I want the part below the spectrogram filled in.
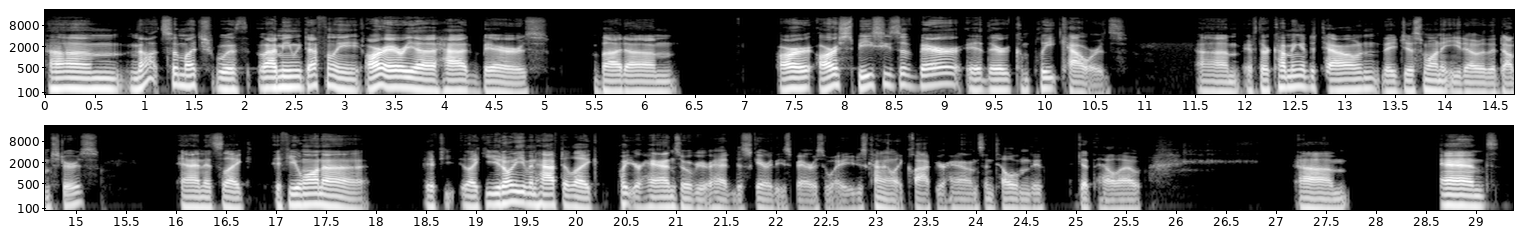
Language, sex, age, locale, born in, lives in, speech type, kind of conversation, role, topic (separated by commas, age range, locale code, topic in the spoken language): English, male, 35-39, en-CA, Canada, Canada, conversation, unstructured, none, What is a school memory that still makes you smile today, and what makes it special to you?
